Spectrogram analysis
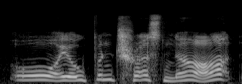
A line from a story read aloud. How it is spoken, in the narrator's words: moaned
